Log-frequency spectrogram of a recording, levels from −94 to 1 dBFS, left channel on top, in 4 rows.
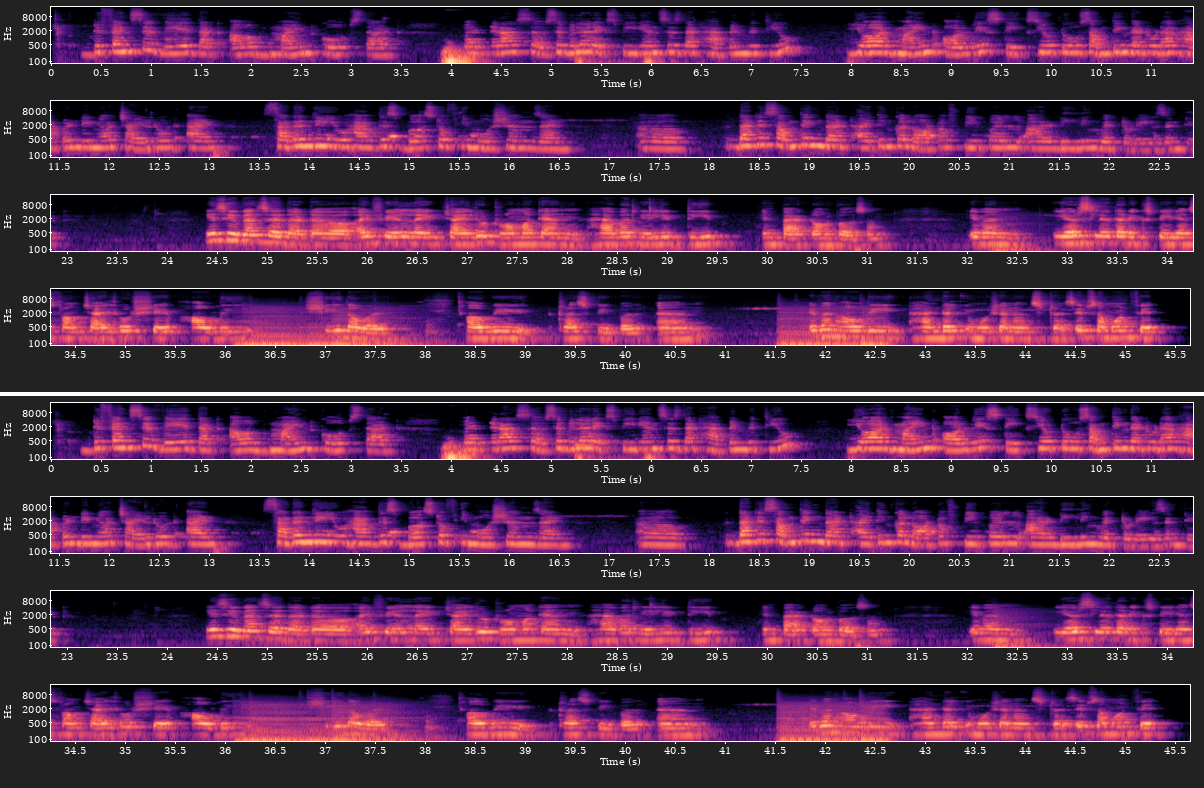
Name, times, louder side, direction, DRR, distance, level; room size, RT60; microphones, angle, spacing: voice 1, 0.3-3.4 4.1-7.4 8.0-13.1 13.7-16.6 17.3-17.7 18.2-22.9 38.0-38.1, right 1 dB, 65° right, 0.7 m, -31 dB
voice 2, 3.9-4.2 14.8-14.9 24.4-29.6 30.0-31.2 32.0-32.6 32.9-36.3 36.8-37.7 38.4-40.8 41.8-45.3, left 2 dB, 50° left, 0.4 m, -25 dB
sound 1, 32.2-32.8 36.1-38.1 41.5-42.6, equal, 85° right, 1.0 m, -25 dB
2.2 x 2.1 x 2.9 m
head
